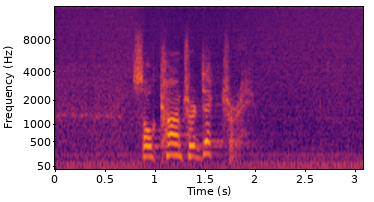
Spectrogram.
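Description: An elderly man speaks briefly into a microphone, heard through a loudspeaker.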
